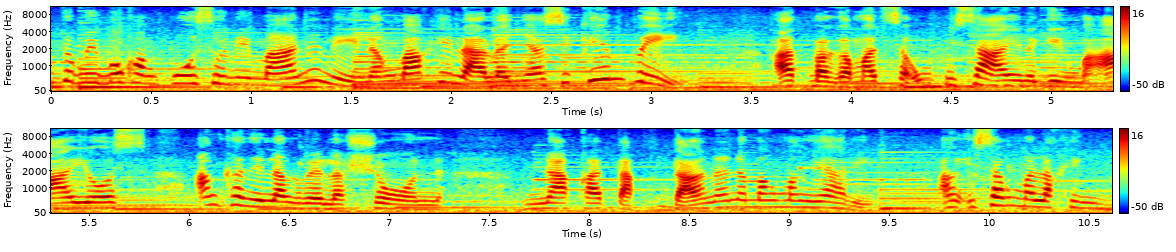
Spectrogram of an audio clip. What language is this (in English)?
Filipino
